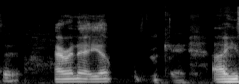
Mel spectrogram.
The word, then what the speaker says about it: Araneae: Is that how you pronounce it? Araneae, yep.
